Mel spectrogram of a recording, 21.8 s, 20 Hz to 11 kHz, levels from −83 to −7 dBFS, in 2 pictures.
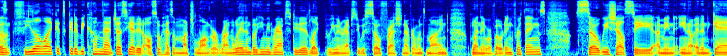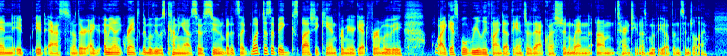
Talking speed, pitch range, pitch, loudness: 255 wpm, 95-125 Hz, 105 Hz, -22 LUFS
